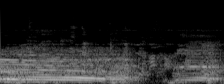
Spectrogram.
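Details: Beef cattle at the Purwakarta livestock market in Indonesia, 15 July 2024. A long, low moo that slides gently downward is followed after a short gap by a second, shorter low call, with market bustle underneath.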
